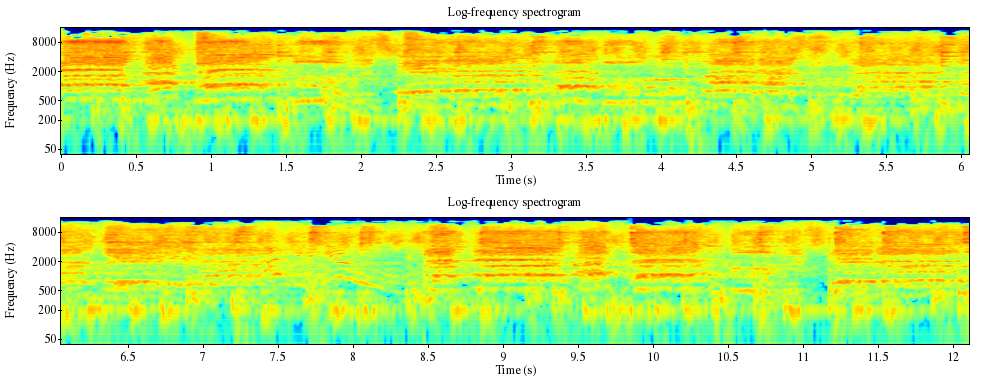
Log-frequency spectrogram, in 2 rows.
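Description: Umbanda ponto for Oxum from a 1988 LP: a choir singing in unison over a steady beat of hand drums (atabaques) and a rattle.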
